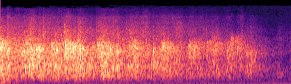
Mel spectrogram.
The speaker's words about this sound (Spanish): que aplauden, aplauden al Señor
